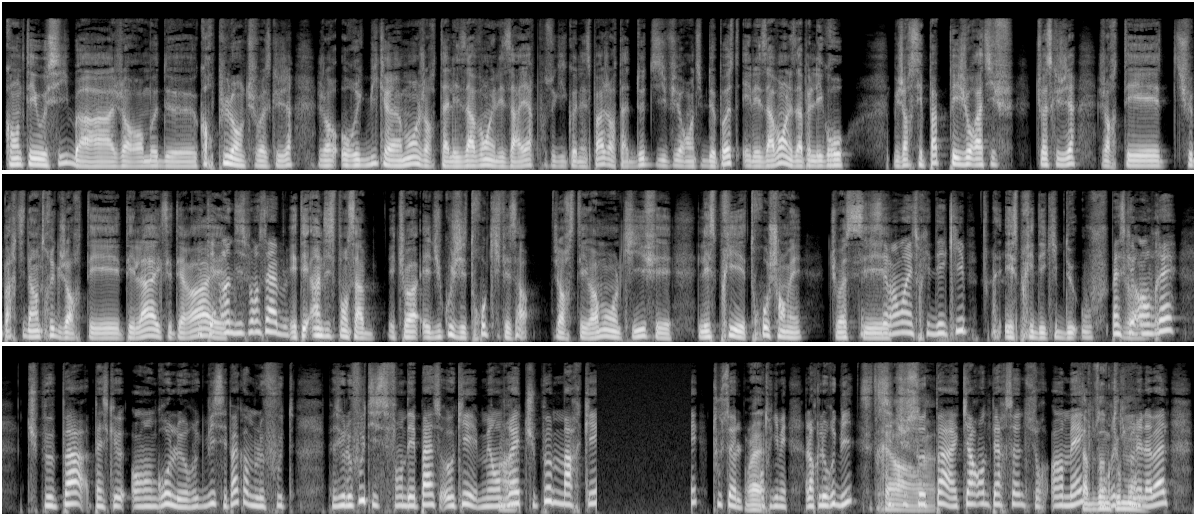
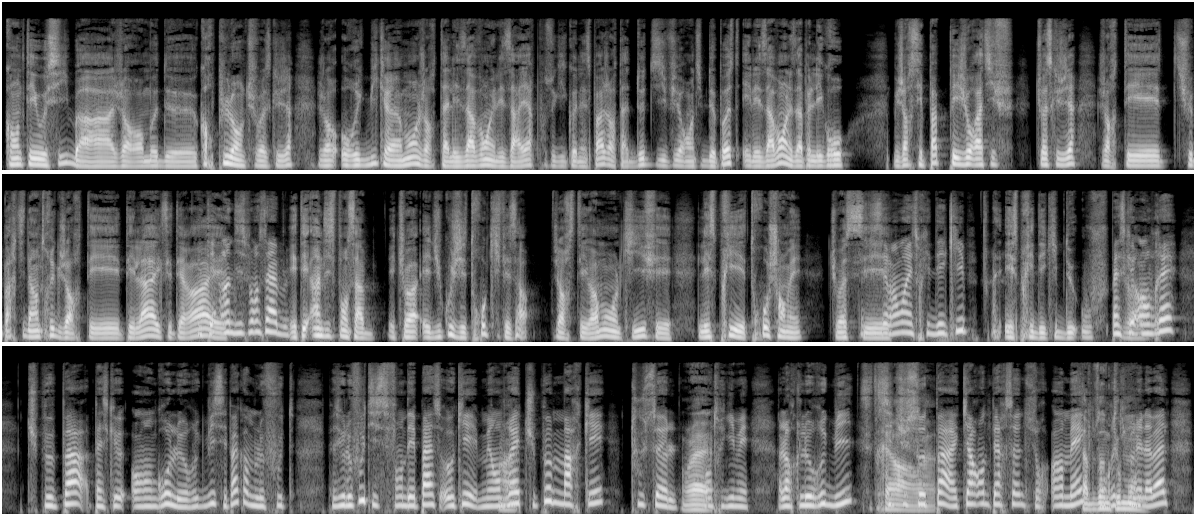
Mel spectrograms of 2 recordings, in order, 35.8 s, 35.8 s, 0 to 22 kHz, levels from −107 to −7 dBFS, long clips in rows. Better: second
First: audio freezing; at 30 s for 1 s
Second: none

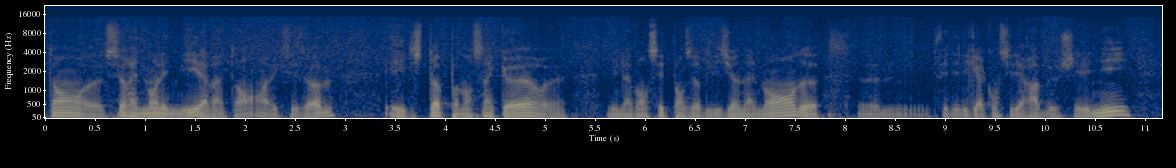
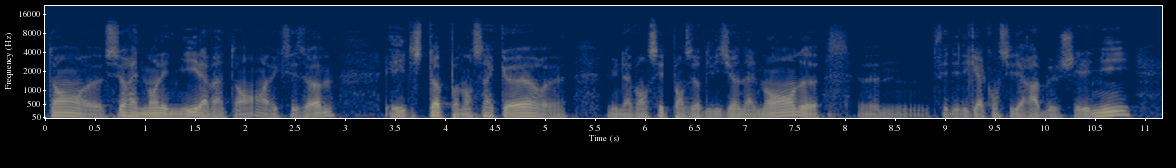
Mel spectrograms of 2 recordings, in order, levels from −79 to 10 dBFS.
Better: second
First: hiss; noticeable; throughout; 20 dB below the speech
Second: none

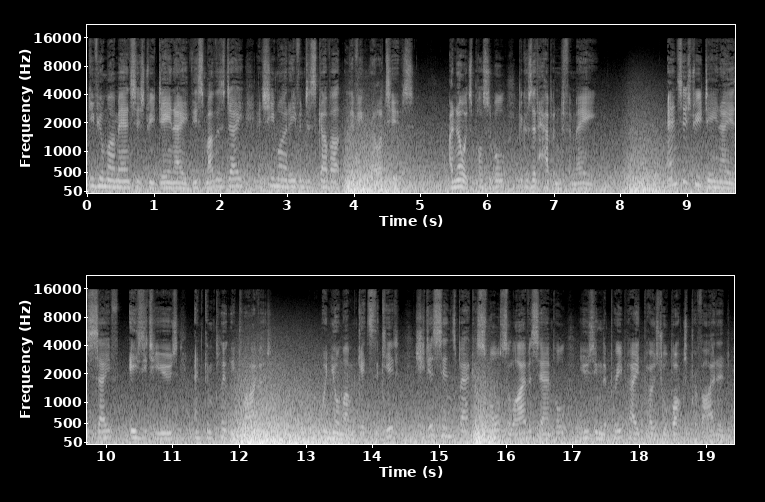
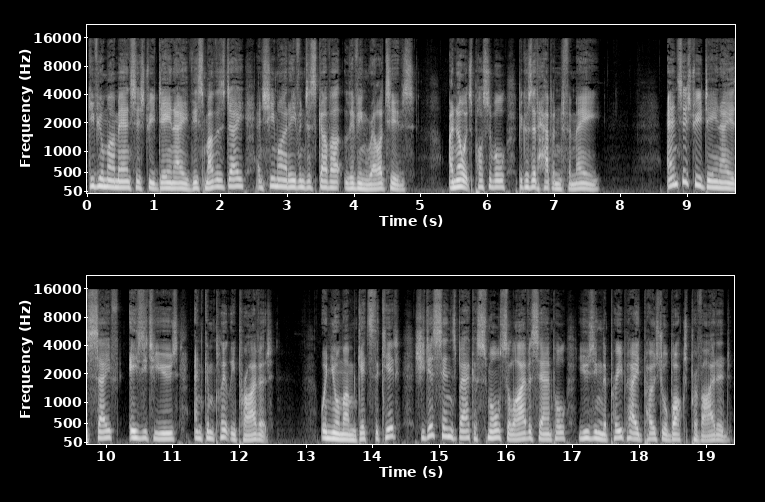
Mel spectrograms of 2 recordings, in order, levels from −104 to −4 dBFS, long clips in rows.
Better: second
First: wind noise on the microphone; heavy; as loud as the speech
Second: none

